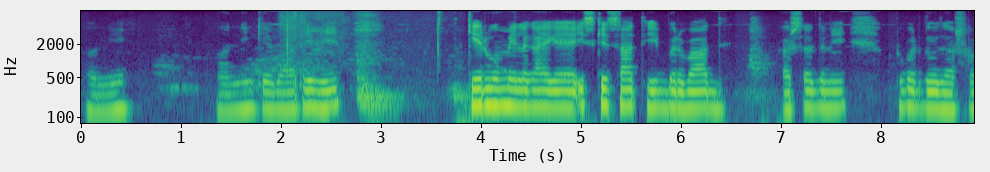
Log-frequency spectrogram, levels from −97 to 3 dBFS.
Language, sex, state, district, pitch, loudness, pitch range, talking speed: Hindi, male, Rajasthan, Churu, 145 Hz, -18 LUFS, 140-155 Hz, 80 wpm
